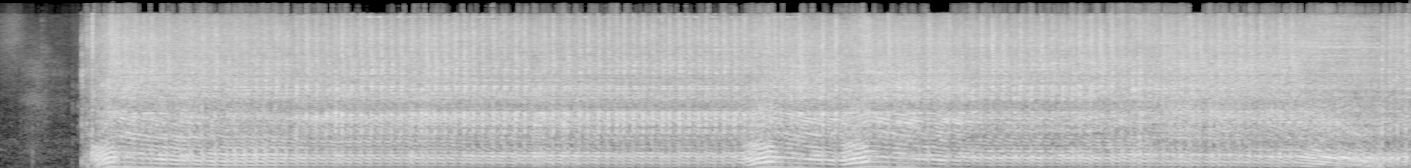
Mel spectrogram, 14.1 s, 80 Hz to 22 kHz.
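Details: Yamaha YZ250 two-stroke, first cold start (about 42°F) after reassembly, choke off, throttle fixed: fires straight up into a crisp, buzzy idle with clean blips of revs that return promptly; normal running.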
